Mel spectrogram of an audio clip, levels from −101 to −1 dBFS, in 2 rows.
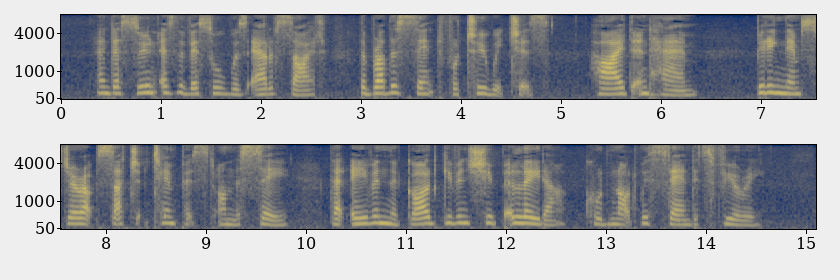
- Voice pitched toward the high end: Yes, high, 200 Hz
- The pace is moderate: Yes, average, 165 wpm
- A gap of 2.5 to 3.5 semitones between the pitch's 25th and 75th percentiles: Yes, average, 3.2 semitones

